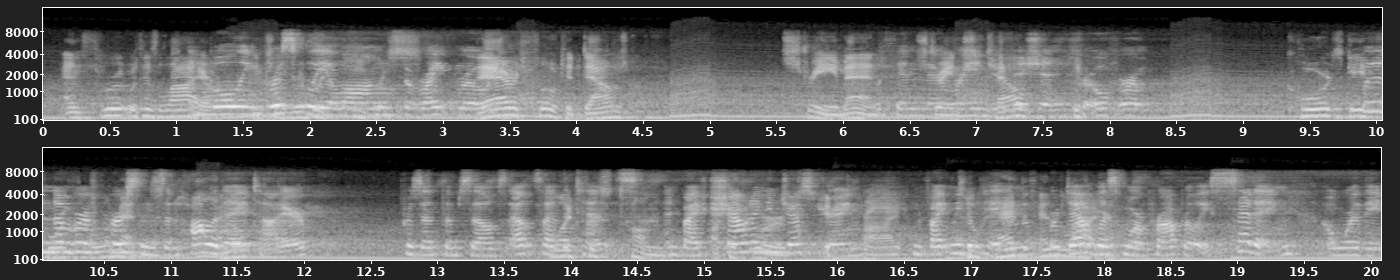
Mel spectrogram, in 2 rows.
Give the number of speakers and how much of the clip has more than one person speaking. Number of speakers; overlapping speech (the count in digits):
2, about 51%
